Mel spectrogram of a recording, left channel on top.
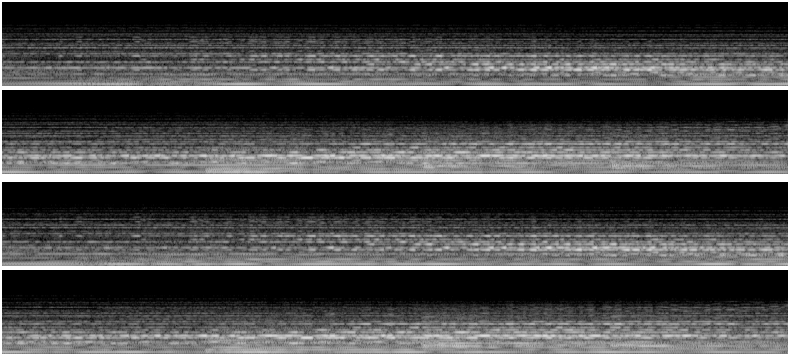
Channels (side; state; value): both; normal; correlation 0.61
